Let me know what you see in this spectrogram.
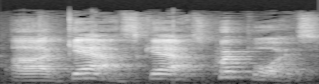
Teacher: He's one of the only poets who's ever gotten four stresses in a row, and he does it by creating four quick sentences.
